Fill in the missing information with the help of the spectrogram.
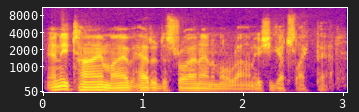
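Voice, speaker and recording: A man's voice: low voice, quick pace, no room sound. An actor playing a middle-aged American ranch owner, a curt, irritable, combative father, in a 1950s radio drama. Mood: subdued. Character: gruff, defensive, hot-tempered ranch owner and stern father. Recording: dull, dry vintage radio recording.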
